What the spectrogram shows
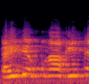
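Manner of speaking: yelling loudly.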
